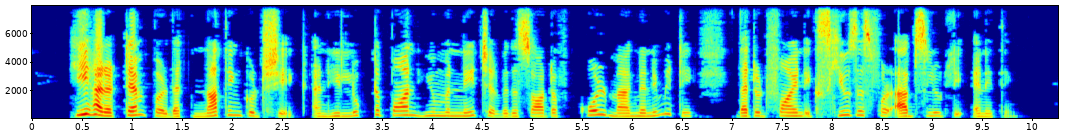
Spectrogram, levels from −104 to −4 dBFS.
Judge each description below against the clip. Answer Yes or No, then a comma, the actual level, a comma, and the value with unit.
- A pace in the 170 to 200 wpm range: No, average, 160 wpm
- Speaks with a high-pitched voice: Yes, high, 235 Hz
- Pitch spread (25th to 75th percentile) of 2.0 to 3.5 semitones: No, average, 4.5 semitones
